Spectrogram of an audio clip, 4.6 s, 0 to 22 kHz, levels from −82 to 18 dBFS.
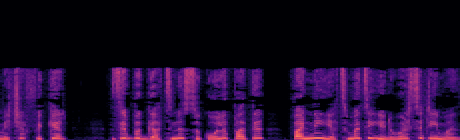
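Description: Across the whole speech clip, nothing is heard above about 11.3 kHz. The top end sounds dull, with two kinds of codec artefacts layered together. This likely comes from transcoding between lossy codecs, an MP3 pass at a low bitrate followed by WMA re-encoding that coded the earlier damage again.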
